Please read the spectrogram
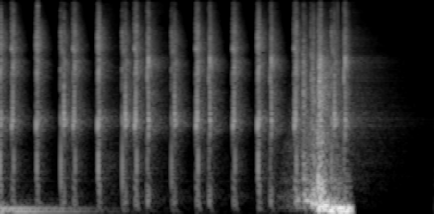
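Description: Title-card transition sound effect: a run of quick, uneven clicking taps, about five a second, over a low boom that fades within the first second and comes back briefly near the end before the sound cuts off.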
